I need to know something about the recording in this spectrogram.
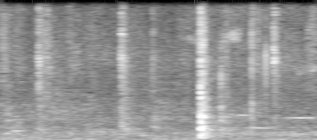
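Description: A tennis ball struck by a racket: one sharp pock about a second and a half in, with a fainter knock about half a second before it.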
